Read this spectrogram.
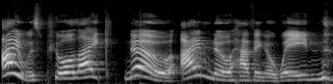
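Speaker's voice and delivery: very loud, robotic text-to-speech voice. Imitating text-to-speech software reading a paper aloud: imitating a text-to-speech voice. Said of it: "I need to do it in his voice".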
